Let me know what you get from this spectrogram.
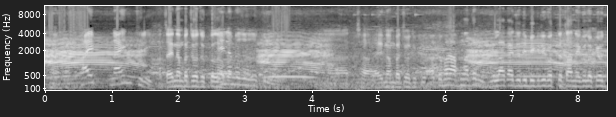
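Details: Sahiwal bull calves at Aftabganj market, 18 October: several drawn-out bawling moos, one near the start and others around the middle and end, mixed with voices and market bustle.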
